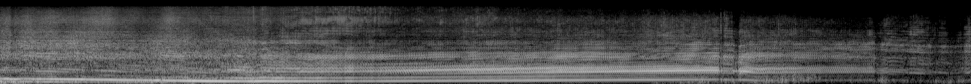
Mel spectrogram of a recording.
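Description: Rally car's engine passing close by at speed, its pitch dropping as it goes past, then pulling away in one long rising gear. It shifts up about seven seconds in and fades into the distance.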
